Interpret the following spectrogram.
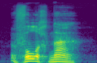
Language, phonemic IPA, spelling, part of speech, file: Dutch, /ˈvɔlᵊx ˈna/, volg na, verb, Nl-volg na.ogg
- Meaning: inflection of navolgen: 1. first-person singular present indicative 2. second-person singular present indicative 3. imperative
